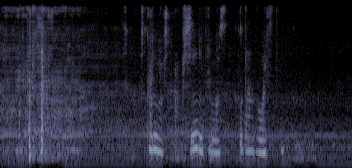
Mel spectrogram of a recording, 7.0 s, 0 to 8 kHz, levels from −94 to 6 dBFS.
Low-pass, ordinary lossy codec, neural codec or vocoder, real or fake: 7.2 kHz; none; autoencoder, 22.05 kHz, a latent of 192 numbers a frame, VITS, trained on one speaker; fake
